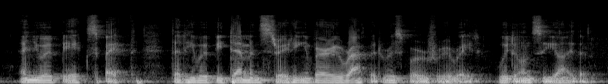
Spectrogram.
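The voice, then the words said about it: Speaks with a noticeable accent. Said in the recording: “I'm taken by your accent.”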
